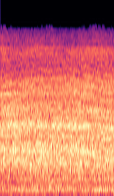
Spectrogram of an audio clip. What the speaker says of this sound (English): Ryanair taxiing in front of us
